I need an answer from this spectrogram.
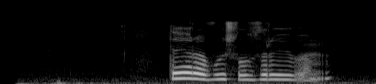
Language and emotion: Russian, sad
